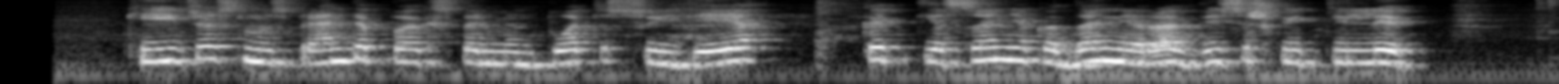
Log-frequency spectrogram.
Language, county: Lithuanian, Vilnius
